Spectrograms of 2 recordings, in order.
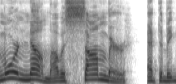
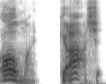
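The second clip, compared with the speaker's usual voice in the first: ordinary talk, nothing marked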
